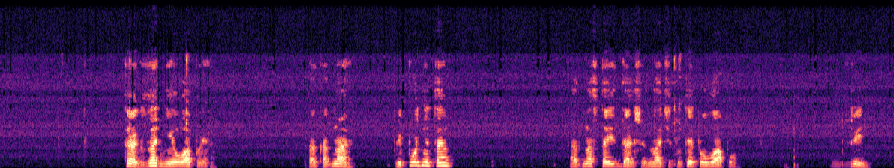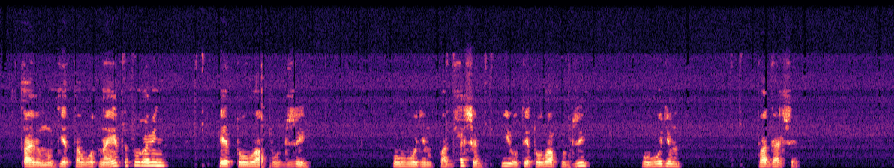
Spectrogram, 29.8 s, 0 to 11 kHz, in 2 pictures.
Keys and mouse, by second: 2.2 click, 13.0 g, 17.0 click, 18.1 click, 19.2 g, 22.3 click, 23.0 click, 27.1 click.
